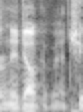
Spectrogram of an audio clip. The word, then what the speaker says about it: Nedeljkovic: Nedeljkovic or yes, Nedeljkovic, yes.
